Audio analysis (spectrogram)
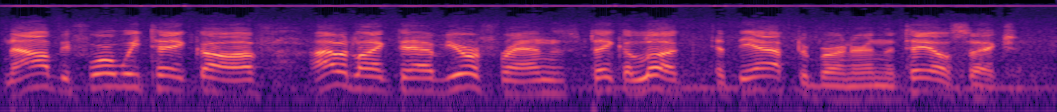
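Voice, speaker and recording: A man's voice: fairly high pitch, brisk, pushed and bright, slight background noise, rough recording. A young American man, a military pilot, speaking politely and earnestly in a rehearsed on-camera interview. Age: young adult.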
